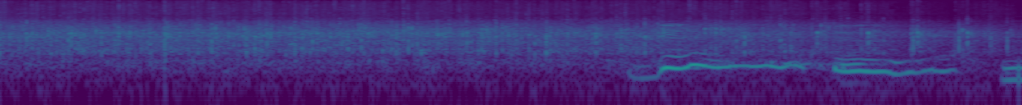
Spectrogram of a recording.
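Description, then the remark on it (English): A church audience claps in a steady, dense round of applause as the youth and kids' church are dismissed, filling the whole clip at an even volume, while a voice calls out over the clapping toward the end. “So it's an honor to be able to dismiss out the back end youth as well as kids' church with a big round of applause.”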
